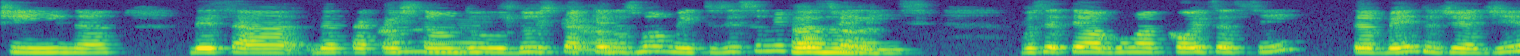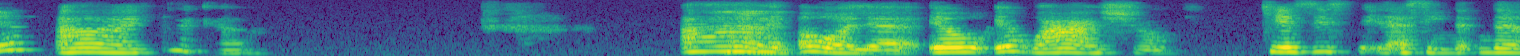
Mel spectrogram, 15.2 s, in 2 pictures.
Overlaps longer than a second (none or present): present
